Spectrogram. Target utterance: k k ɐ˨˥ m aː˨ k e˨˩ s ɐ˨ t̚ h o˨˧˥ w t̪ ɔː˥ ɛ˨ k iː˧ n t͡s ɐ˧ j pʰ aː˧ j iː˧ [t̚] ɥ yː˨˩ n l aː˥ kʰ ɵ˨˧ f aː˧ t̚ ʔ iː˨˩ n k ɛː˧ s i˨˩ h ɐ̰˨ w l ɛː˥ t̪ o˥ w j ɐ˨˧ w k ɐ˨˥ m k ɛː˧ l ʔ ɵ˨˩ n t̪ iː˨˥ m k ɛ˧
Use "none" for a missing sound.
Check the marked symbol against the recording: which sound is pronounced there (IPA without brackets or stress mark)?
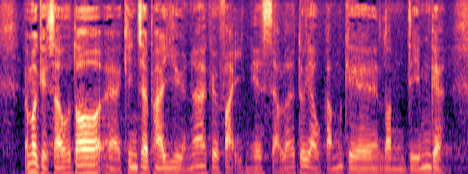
none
